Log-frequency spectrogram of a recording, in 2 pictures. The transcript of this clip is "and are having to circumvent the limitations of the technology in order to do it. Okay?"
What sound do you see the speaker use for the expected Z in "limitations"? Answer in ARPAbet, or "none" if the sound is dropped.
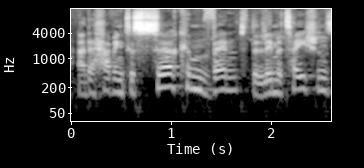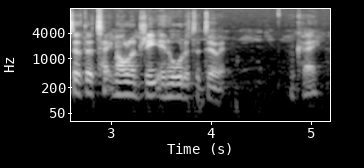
Z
